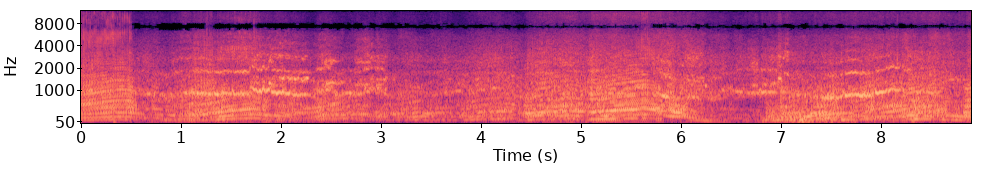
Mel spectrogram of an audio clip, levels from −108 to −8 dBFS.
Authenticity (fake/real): real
